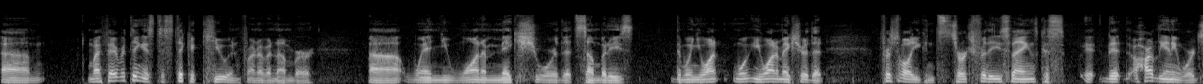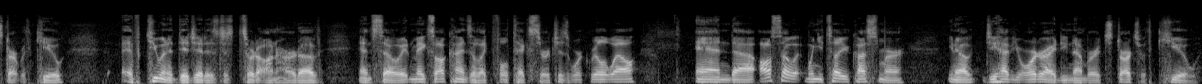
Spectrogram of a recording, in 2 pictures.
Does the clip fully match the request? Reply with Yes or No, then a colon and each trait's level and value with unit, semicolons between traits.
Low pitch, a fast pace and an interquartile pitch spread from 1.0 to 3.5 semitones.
No: low, 110 Hz; fast, 235 wpm; average, 4.2 semitones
